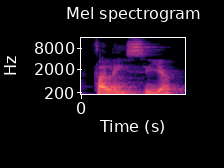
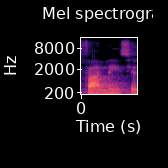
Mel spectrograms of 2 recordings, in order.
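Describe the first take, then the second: First: "falencia" stressed on the i, fa-len-CI-a; stress moved to CI. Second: Said in the usual way. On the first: Shown as a demonstration. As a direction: wrongly put the weight on "ci" in "falencia". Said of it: "Falência tem acento". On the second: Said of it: "falencia não".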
